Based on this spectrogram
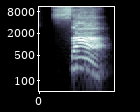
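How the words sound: The s is pushed out with much breath. The speaker calls it wrong. "Kalau gini, sa itu terlalu banyak"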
